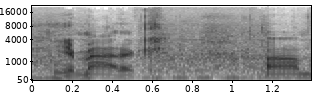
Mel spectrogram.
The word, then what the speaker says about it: Yamatic: A company reached out to me on Instagram called Yamatic, spelled with a Y. Almost like Yamaha, but Yamatic.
